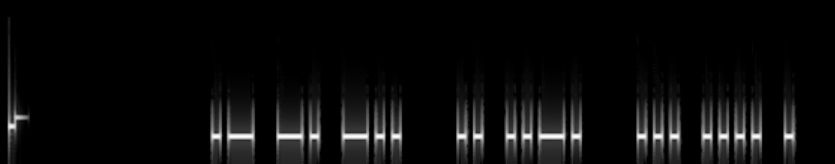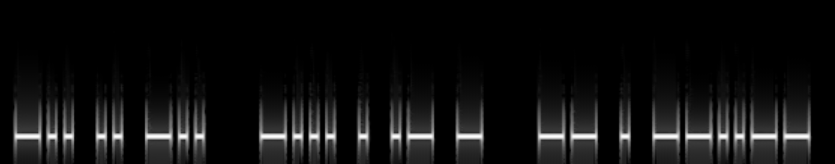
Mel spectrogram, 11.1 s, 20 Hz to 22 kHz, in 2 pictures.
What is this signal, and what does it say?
Morse code, heard as a keyed tone, about 22 wpm, 700 Hz. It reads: AND IF SHE DID BEAT ME,
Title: Sentences from Top 1300 Words 22wpm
